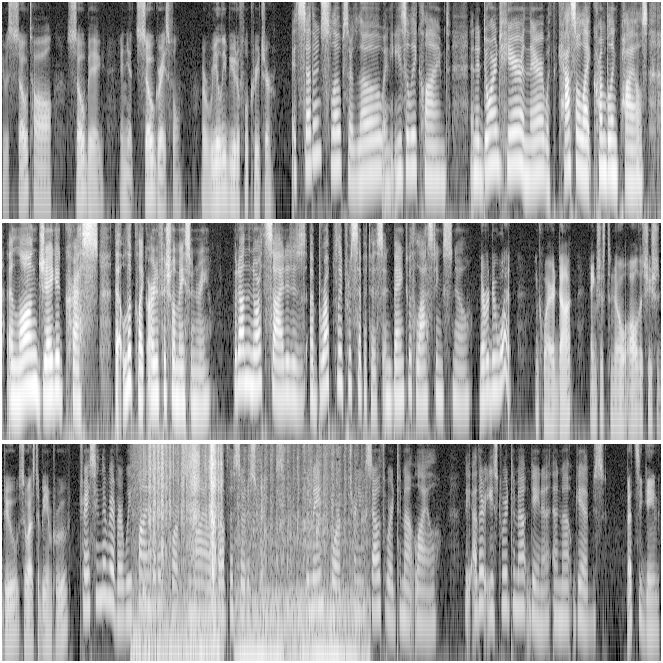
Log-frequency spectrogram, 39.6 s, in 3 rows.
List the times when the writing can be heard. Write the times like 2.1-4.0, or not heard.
28.9-33.8.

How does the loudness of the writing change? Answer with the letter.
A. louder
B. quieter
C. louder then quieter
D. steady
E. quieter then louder
C.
